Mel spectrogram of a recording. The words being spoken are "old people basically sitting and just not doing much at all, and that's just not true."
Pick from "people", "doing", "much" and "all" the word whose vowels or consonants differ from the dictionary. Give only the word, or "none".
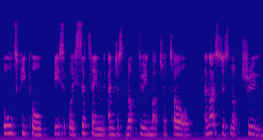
none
